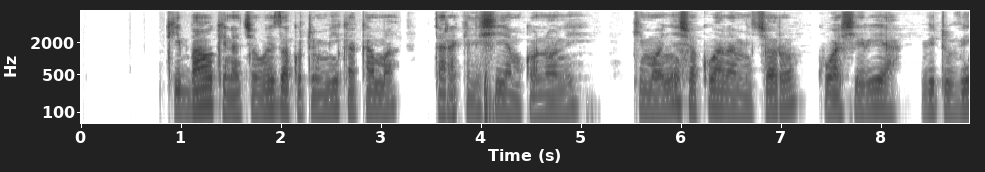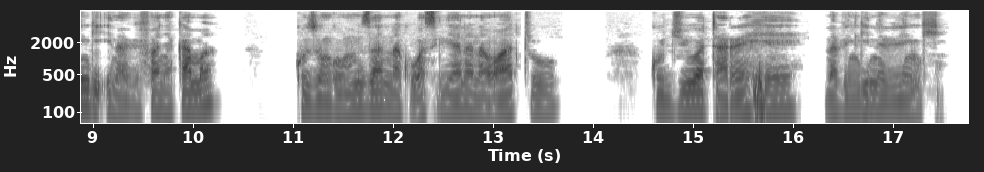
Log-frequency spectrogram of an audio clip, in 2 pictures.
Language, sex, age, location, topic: Swahili, male, 25-35, Nairobi, education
